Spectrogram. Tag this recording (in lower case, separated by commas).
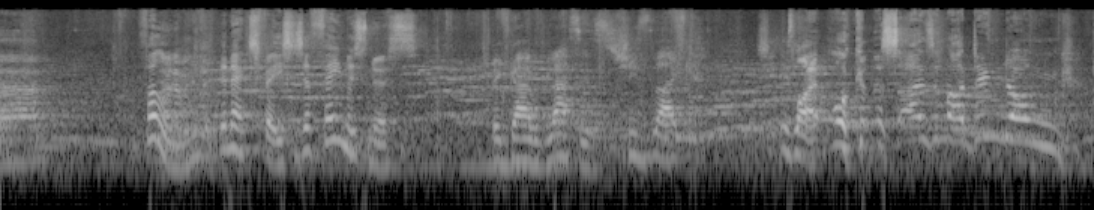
music, speech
